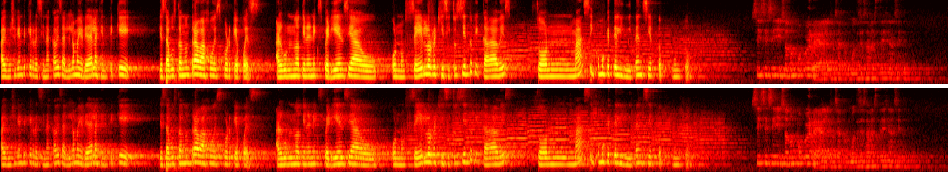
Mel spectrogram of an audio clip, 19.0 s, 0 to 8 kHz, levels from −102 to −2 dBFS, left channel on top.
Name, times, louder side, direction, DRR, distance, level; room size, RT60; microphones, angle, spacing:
voice 1, 0.0-2.6 3.2-5.0 5.5-7.5 7.8-10.1 10.8-13.8, left 6 dB, 75° left, 15 dB, 0.4 m, -31 dB
Trumpet, 8.0-14.5, right 3 dB, 80° right, 1.4 m, -54 dB
voice 2, 15.0-18.0, equal, 25° right, -1 dB, 2.1 m, -54 dB
18.5 x 6.9 x 5.6 m, 2.2 s
head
